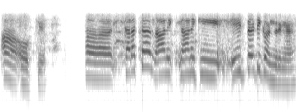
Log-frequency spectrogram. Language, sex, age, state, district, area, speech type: Tamil, male, 18-30, Tamil Nadu, Sivaganga, rural, conversation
